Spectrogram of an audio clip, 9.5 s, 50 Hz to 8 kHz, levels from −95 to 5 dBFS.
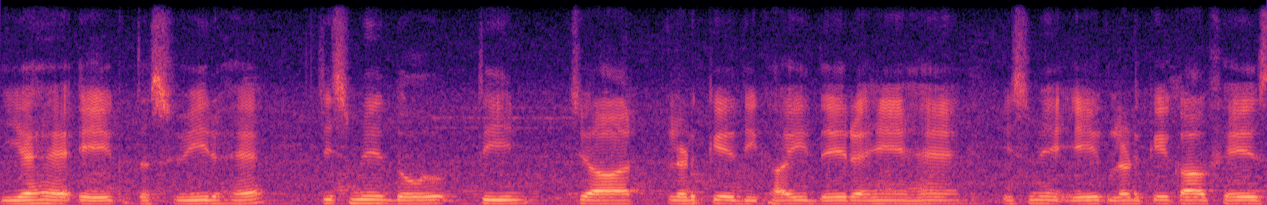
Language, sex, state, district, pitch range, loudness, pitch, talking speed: Hindi, male, Rajasthan, Bikaner, 125-130 Hz, -18 LUFS, 125 Hz, 120 wpm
